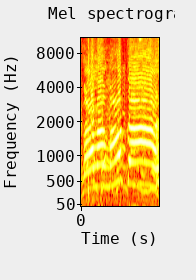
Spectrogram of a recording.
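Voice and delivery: loud, slow vendor cry; street hawking call. Pretend. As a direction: call it out to passersby. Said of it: "吆喝起来".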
